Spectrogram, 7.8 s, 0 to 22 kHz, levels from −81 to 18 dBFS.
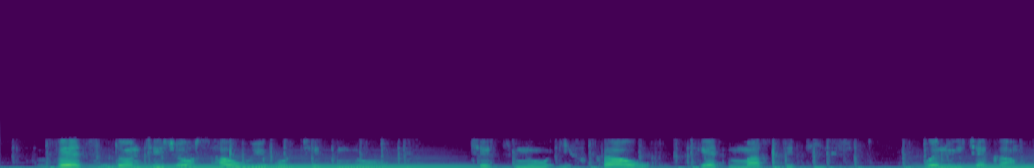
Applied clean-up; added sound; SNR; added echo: none; Computer keyboard + Bowed string instrument; 6 dB; none.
